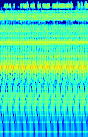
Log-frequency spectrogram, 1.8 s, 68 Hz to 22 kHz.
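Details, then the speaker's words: New Gaahleri GT-918 airbrush compressor running under a card table while pressure builds: a steady, even hum with a fast regular pulse and no knocks or rattles. It is running normally and is slightly quieter than the owner's older compressor. "Now we'll turn on the Gaahleri, and a little bit quieter. Not a lot quieter, but a little more subtle."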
